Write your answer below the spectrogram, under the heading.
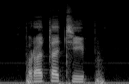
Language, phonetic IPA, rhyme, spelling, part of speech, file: Russian, [prətɐˈtʲip], -ip, прототип, noun, Ru-прототип.ogg
- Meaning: prototype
